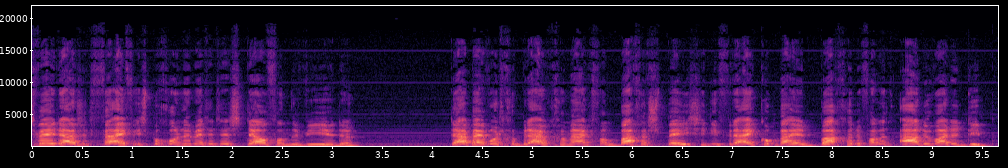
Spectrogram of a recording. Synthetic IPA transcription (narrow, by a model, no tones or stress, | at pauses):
tʋejdœɥzəntfɛjfɪzbəχɔnəmɛtɦətɦɛɹstɛlˠvɑndəʋiːəɹdə | d̥aːɹbɛjʋɔɹtχəbrœɥkχəmaːk̚tfɑnbɑχərspejsədivrɛjkɔmbɛjɦəd̚bɑχərəvɑnətaːduʋaːdədip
